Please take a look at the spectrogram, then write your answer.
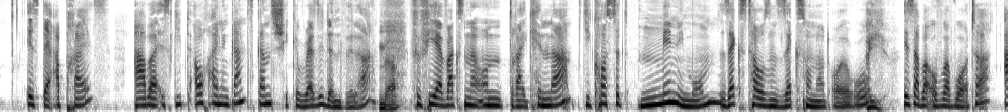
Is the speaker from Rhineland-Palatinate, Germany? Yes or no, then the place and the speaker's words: no; North Rhine-Westphalia, Germany; Ja, und ich komme aus dem Ruhrgebiet.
